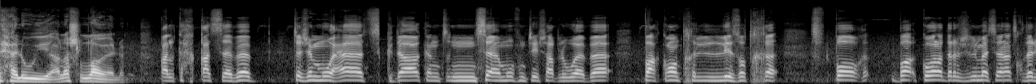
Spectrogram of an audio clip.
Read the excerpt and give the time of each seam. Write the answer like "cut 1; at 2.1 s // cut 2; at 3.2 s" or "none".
cut 1; at 1.5 s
